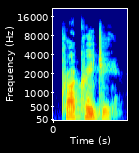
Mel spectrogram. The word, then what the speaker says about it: prakriti: that we're living in in Sanskrit is pronounced prakriti pra means to produce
